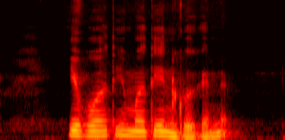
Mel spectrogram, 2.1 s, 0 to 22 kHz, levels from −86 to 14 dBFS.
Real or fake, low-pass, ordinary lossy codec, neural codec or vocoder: real; none; none; none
